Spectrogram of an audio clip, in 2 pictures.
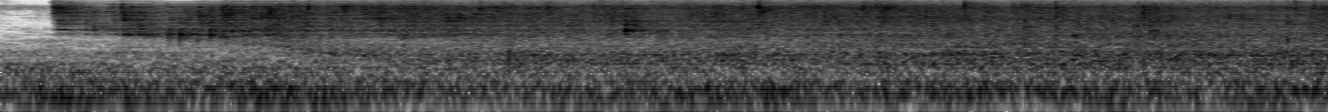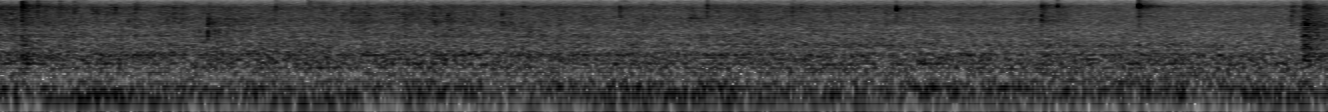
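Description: Potato sev dough frying in hot oil in a kadhai: a steady sizzle that comes in as the first strands drop from the sev maker, with scattered small pops and crackles.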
